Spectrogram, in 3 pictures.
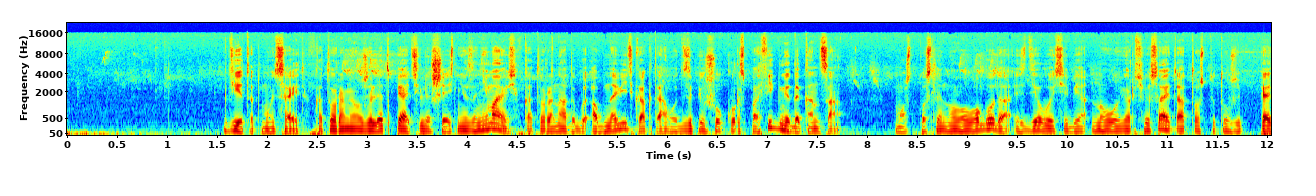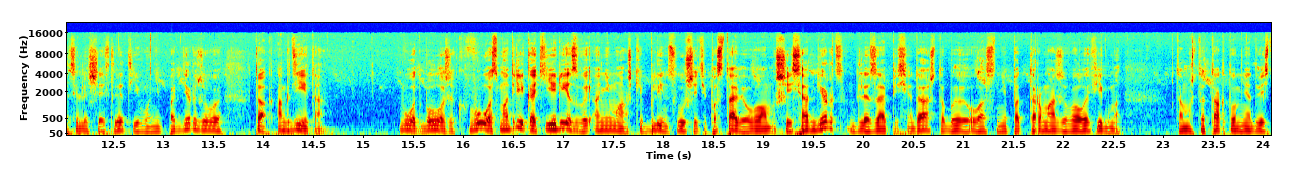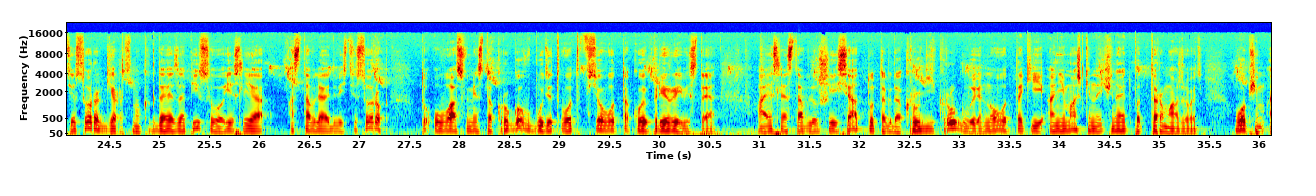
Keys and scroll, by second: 30.4 super+z, 32.8 super+z.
